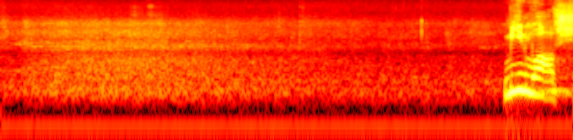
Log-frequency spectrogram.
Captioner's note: audience laughing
